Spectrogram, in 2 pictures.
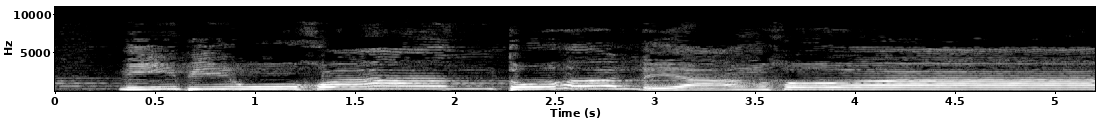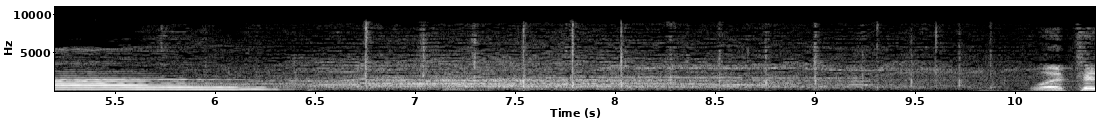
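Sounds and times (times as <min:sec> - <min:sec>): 
speech: 0:00.3 - 0:05.0, 0:10.1 - 0:10.3
large audience clapping and cheering: 0:06.2 - 0:10.3.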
